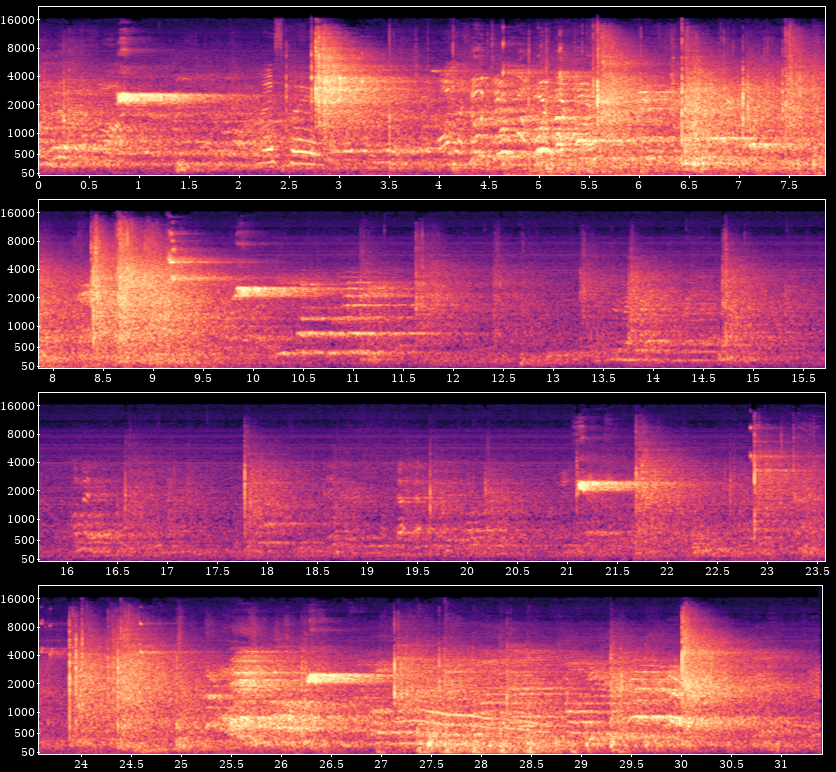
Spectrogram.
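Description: Ball hockey play in an echoing gym: sharp clacks and thumps of sticks and the ball on the hardwood floor and walls, with players' voices in the background. A few brief high tones sound at four points, about a second in, near ten seconds, near twenty-one seconds and near the end.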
